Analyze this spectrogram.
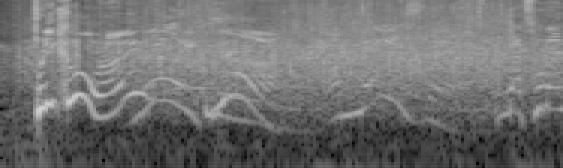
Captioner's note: audience clapping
